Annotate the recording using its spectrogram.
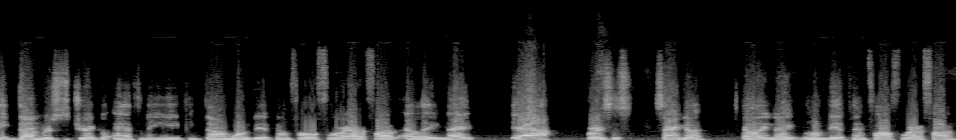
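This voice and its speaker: The man speaks at a moderate pace and medium pitch in a monotone, flat delivery. The sound is dry and close, with no echo. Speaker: wrestling podcast host. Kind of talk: casual chat.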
